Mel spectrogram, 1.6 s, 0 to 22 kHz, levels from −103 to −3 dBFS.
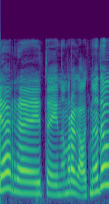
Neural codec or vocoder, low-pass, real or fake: none; 9.9 kHz; real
